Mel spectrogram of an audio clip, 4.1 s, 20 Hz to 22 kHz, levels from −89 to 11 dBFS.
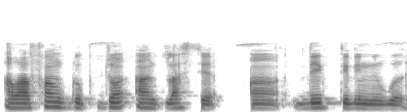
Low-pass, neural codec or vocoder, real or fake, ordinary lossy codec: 5.4 kHz; none; real; none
